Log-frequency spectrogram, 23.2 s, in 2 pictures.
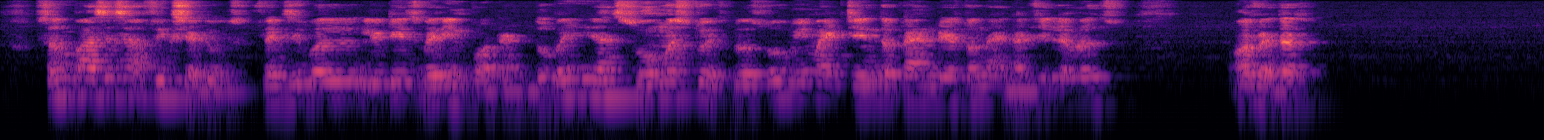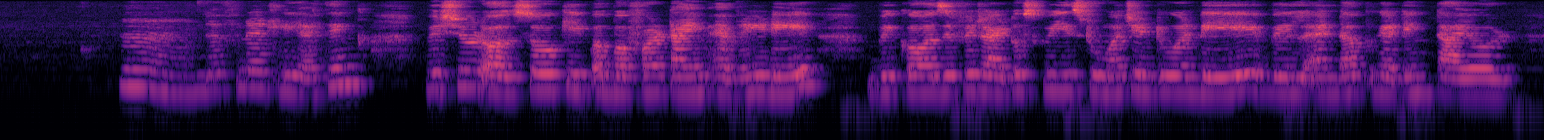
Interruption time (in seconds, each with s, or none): none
